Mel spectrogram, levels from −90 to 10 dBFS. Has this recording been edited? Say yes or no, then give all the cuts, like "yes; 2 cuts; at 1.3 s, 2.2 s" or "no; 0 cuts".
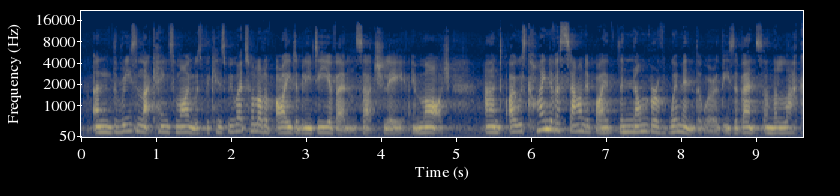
no; 0 cuts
